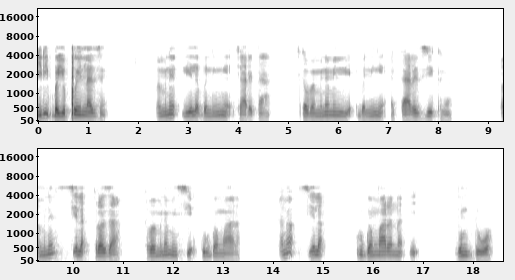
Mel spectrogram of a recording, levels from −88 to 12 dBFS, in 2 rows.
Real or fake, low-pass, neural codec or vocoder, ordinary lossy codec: real; 5.4 kHz; none; AAC, 48 kbps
